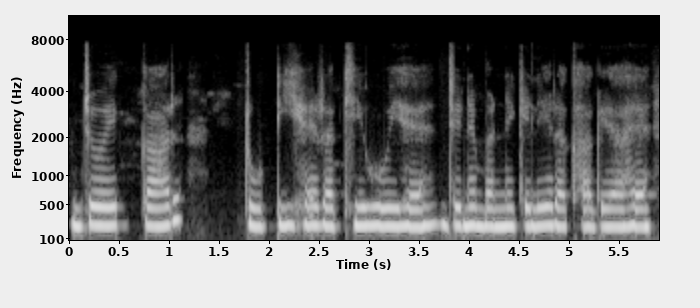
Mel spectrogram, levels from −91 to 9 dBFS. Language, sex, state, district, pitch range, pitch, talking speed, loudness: Hindi, female, Jharkhand, Deoghar, 225-235 Hz, 230 Hz, 150 wpm, -12 LUFS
